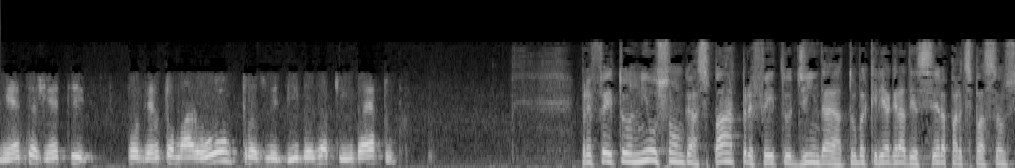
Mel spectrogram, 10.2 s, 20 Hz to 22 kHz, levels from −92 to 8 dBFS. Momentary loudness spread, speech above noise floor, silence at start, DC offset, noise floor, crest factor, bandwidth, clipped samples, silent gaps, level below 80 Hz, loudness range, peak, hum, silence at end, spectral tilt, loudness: 6 LU; 34 dB; 0 s; under 0.1%; -50 dBFS; 14 dB; 8 kHz; under 0.1%; none; -48 dBFS; 5 LU; -4 dBFS; none; 0 s; -5.5 dB/octave; -17 LUFS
